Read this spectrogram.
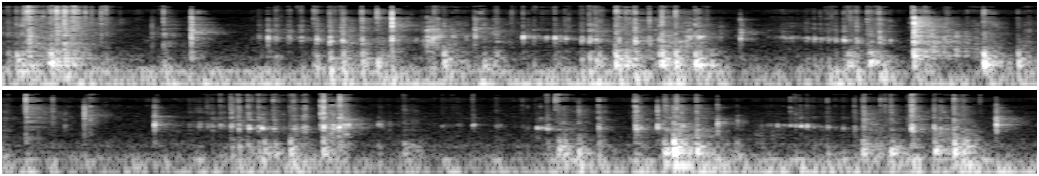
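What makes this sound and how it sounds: An orange-handled box-cutter blade slices a thin slab off a solid white soap bar held in the hand. The cut produces quiet, dense bursts of crisp scraping and crackling, with bright, brittle snaps rising above a soft low background hum.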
